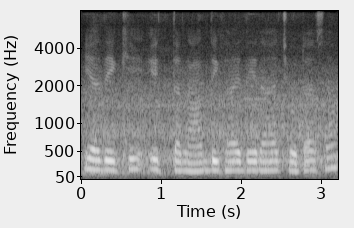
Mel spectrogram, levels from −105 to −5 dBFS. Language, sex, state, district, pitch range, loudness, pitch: Hindi, female, Bihar, Madhepura, 160-175 Hz, -25 LUFS, 160 Hz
